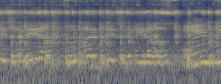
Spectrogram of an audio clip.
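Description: Recorded Hindi patriotic song mashup: a singer's voice over instrumental backing, playing steadily.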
